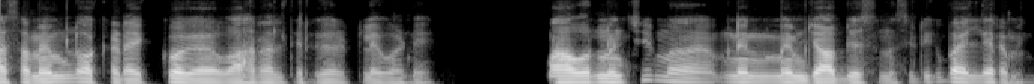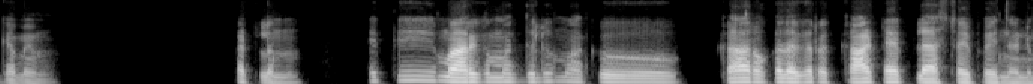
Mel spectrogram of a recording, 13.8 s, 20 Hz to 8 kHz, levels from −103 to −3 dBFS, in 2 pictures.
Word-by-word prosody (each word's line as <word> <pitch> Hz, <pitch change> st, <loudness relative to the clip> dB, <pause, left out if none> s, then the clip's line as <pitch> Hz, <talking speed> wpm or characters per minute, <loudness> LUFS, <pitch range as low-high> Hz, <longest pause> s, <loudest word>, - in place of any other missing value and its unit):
సమయంలో 110 Hz, +3 st, +2 dB
అక్కడ 105 Hz, +2 st, -6 dB
ఎక్కువగా 105 Hz, +2 st, +2 dB, 0.2 s
వాహనాలు 100 Hz, -1 st, -2 dB
తిరగట్లేవండి. 95 Hz, -2 st, -9 dB, 0.9 s
మా 110 Hz, -, +7 dB
ఊరు 115 Hz, +1 st, +2 dB
నుంచి, 115 Hz, +6 st, -3 dB, 0.2 s
మా 140 Hz, -, -2 dB, 0.4 s
నేను 110 Hz, -1 st, +1 dB, 0.2 s
మేము 105 Hz, -1 st, +3 dB
జాబ్ 105 Hz, -1 st, +5 dB
జేస్తున్న 105 Hz, 0 st, -6 dB
సిటీకి 110 Hz, +5 st, -15 dB
బయలుదేరాము 110 Hz, -5 st, 0 dB
ఇంక 105 Hz, -2 st, -16 dB
మేము. 95 Hz, +1 st, -13 dB, 1.3 s
అట్లన్ 95 Hz, -2 st, -7 dB, 0.5 s
అయితే, 150 Hz, +3 st, -12 dB, 0.3 s
మార్గ 135 Hz, -1 st, +7 dB
మధ్యలో 135 Hz, +1 st, -6 dB
మాకూ 130 Hz, -1 st, -5 dB, 0.8 s
కారొక 130 Hz, -2 st, +3 dB
దగ్గర, 120 Hz, +1 st, +1 dB, 0.2 s
కార్ 115 Hz, +1 st, +5 dB
టైప్ 125 Hz, -1 st, +2 dB
బ్లాస్ట్ 105 Hz, -3 st, +2 dB
అయిపోయిందండి. 95 Hz, -2 st, -3 dB
110 Hz, 120 wpm, -24 LUFS, 100-120 Hz, 1.3 s, మా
